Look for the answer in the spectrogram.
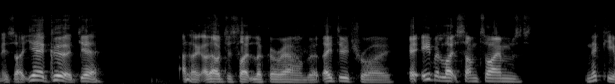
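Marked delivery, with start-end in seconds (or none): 0.3-1.0 high, over-agreeable mock reply; louder, pitched-up polite brush-off; polite feigned understanding. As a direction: imitate someone brightly bluffing that they understood. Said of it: "everyone's so polite here".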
